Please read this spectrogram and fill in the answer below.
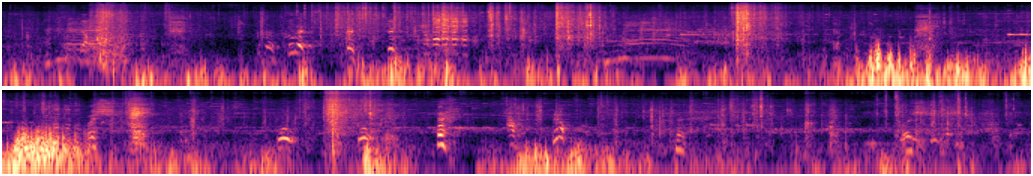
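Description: A herd of goats bleating, short calls scattered through, with a loud low rush of noise about halfway through.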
